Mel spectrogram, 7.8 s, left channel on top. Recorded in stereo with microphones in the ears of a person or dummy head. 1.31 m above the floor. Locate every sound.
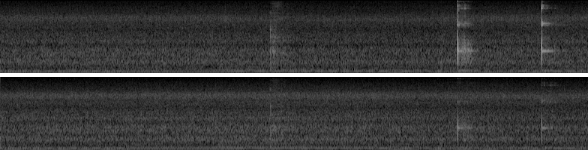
3.6 s a drawer: 5° left (ahead or behind), 6.5 m
6.1 s a clink: 75° left (ahead or behind), 0.9 m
